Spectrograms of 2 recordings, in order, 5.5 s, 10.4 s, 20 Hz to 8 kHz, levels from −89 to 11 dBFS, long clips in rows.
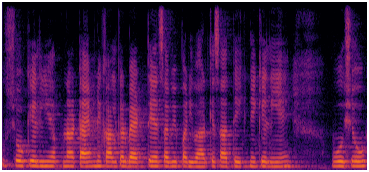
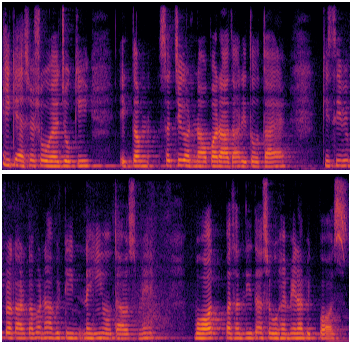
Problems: background sounds at intervals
